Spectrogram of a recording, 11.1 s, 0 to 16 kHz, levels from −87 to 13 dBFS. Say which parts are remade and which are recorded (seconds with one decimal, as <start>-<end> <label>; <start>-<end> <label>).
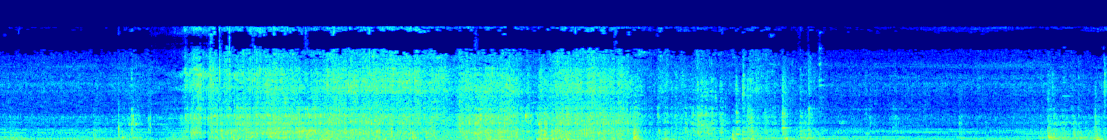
0.0-1.5 recorded; 1.5-2.1 remade; 2.1-11.1 recorded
